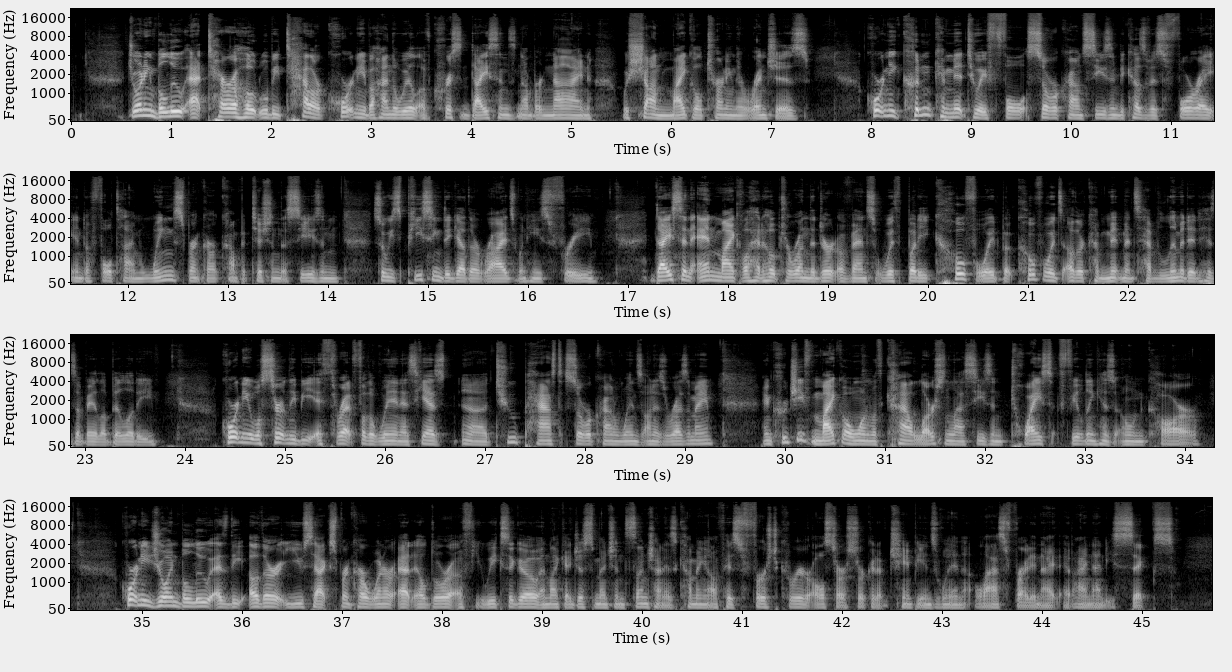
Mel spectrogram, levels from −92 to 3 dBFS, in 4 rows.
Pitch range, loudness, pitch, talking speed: 105-125 Hz, -25 LUFS, 115 Hz, 195 wpm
